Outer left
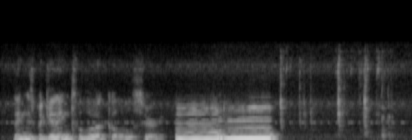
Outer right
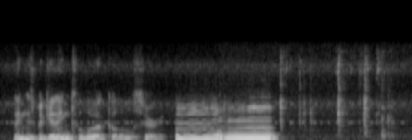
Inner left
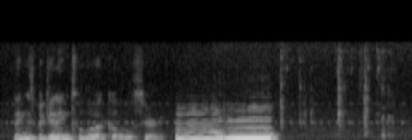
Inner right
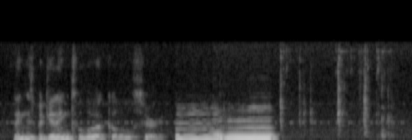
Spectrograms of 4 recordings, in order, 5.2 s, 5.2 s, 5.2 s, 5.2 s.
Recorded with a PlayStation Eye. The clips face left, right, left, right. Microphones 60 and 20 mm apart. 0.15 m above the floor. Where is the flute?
5° left (ahead or behind), 0.8 m.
